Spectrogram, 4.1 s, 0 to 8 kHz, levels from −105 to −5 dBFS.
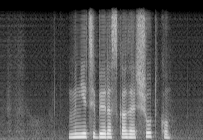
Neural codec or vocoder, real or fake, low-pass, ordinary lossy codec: codec, 16 kHz, 0.2 kbps, FocalCodec; fake; 7.2 kHz; none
